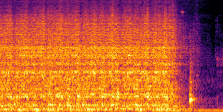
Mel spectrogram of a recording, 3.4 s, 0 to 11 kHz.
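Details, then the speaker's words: Classic Fiat 500 after adding a starter-to-block earth strap, no fuel in engine: brisk, even cranking about four beats a second for nearly three seconds, no dragging or clicking; starter now spins engine properly. "okay that sounds about a million times better than it did before it's now actually spinning over correctly"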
